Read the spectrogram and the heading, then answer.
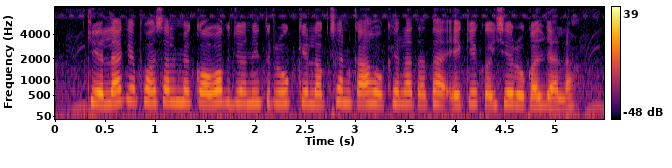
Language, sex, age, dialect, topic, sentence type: Bhojpuri, female, 18-24, Northern, agriculture, question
